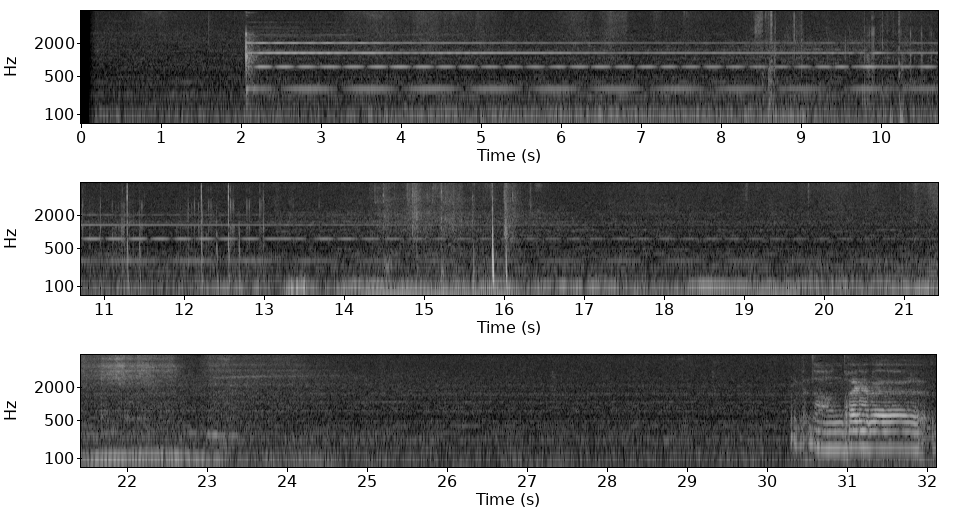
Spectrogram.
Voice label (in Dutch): Zitmeditatie Gedachten zijn geen feiten; mindfulness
